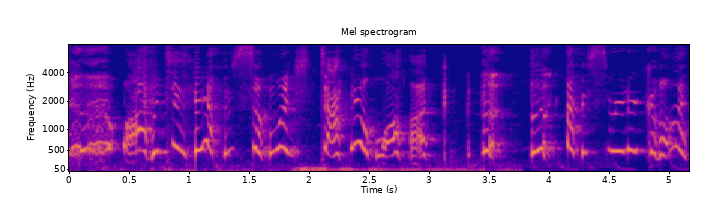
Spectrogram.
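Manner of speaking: very high, helpless giggling through the words. Complaining about a game's heavy dialogue, laughing while talking. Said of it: "I can't stop laughing".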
